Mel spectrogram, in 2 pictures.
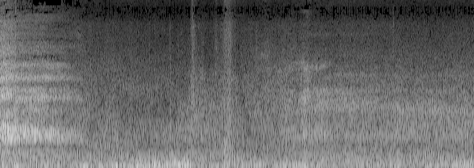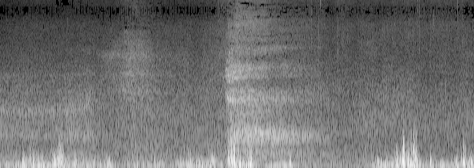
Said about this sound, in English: Yeah, let's do some breathing.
